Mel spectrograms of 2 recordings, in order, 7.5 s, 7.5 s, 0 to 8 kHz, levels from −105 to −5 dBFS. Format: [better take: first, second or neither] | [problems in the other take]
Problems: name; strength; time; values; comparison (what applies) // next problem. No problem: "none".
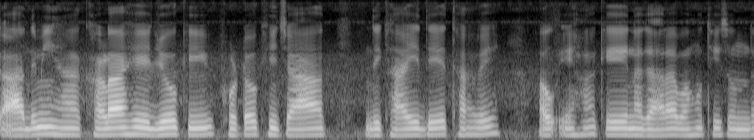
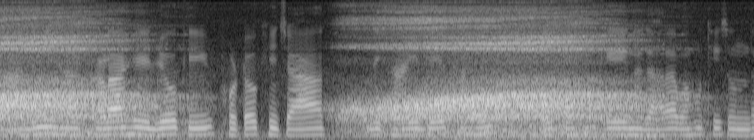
first | background sound (Breathing); 4 dB above the speech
